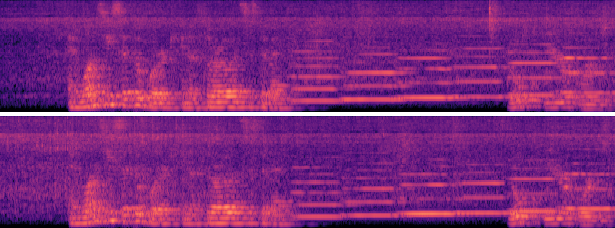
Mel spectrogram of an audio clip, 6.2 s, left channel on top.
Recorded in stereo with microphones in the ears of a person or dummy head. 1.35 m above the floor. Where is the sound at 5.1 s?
35° left (ahead or behind), 1.2 m.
